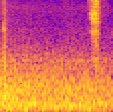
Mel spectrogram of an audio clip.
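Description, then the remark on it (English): Steady low rumble of a car cabin on the road in traffic while the driver runs an errand, with two short, sharp ticks near the start and end. No one speaks. “And right now I'm just in traffic, trying to do a little errand.”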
